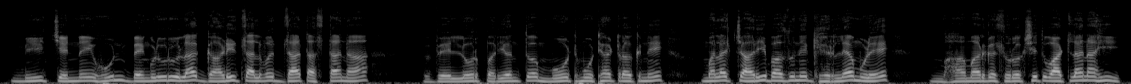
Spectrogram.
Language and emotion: Marathi, fearful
